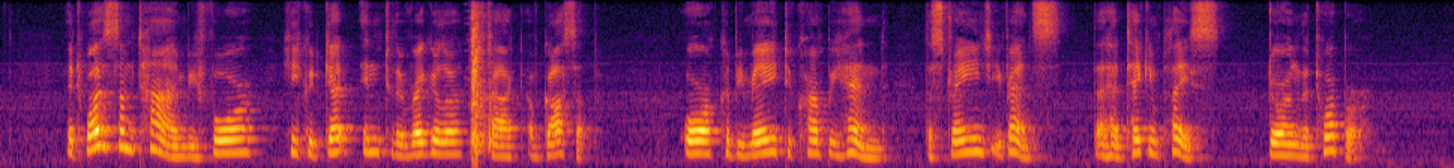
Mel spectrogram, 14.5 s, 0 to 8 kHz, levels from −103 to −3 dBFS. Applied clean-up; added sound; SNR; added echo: none; Thump, thud; 3 dB; none.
